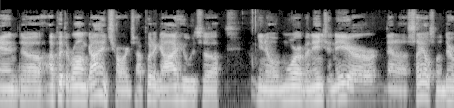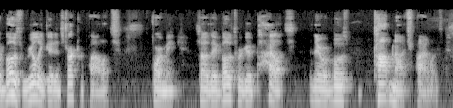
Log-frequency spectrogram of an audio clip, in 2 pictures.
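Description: Here is a normal speaking voice with an American accent, a moderate pace and ordinary pitch variation. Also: man, medium pitch for a man. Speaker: retired Air Force colonel, leadership consultant. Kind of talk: interview.

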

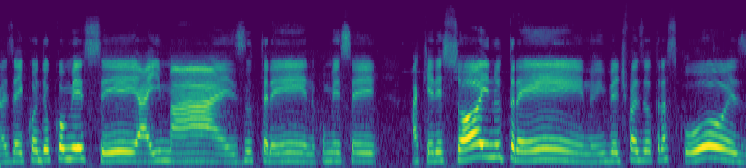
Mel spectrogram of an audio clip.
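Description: Using an ordinary speaking voice, a woman talks at a fairly slow pace with a fairly high pitch. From Belo Horizonte, Minas Gerais, Brazil. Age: 20s. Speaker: breaking dancer. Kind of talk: interview testimony. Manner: casual, slangy.

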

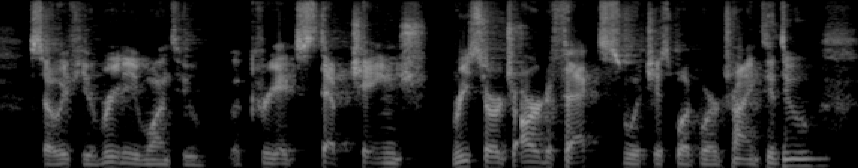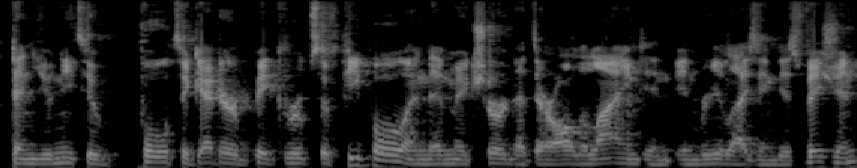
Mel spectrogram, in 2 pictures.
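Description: A man with a Dutch accent speaks in a very deep, low voice. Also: ordinary pitch variation, moderate pace. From Netherlands. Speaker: AI research lead. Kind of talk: interview. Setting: video call from home.

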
